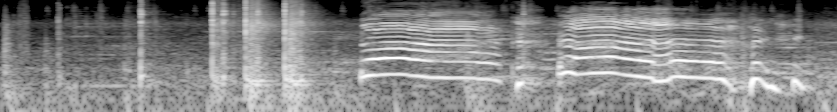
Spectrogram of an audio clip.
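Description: A few sharp clicks, then two long, high, drawn-out wordless vocal cries, the second one longer and dropping in pitch at its end.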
